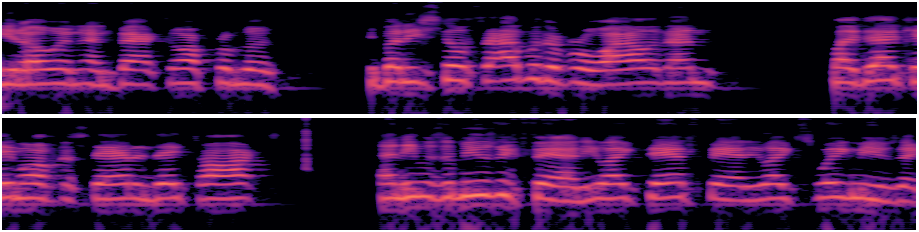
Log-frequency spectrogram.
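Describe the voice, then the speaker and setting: Speaking very fast, a man with an American accent holds a high pitch in a monotone, flat intonation. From Massachusetts, Boston area. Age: 70s. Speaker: jazz musician and podcast host. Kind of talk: casual interview conversation.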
